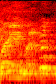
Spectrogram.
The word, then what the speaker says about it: Lehman: We're here with Lehman, managing editor. Pronounced properly, by the way, which it often is not, but Thank it's you very very- good. thank That's you right. very Thank much. you. Layman, not.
